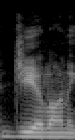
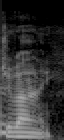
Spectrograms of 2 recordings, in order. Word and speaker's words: Giovanni: you guys want to get a hold of Giovani GNA your uh say my name properly Corner no the first name Corner Giovani Giovani nope you've known me for how long you gavan no javanni no what say say it again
